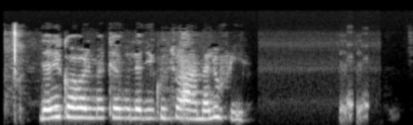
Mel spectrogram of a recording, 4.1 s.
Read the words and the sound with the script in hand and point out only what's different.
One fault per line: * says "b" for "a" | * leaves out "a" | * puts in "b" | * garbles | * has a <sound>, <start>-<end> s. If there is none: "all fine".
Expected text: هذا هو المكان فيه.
* says "ذلك" for "هذا"
* puts in "الذي كنت أعمل"
* has a laugh, 3.4-3.7 s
